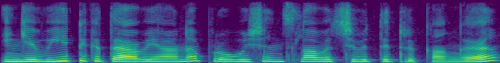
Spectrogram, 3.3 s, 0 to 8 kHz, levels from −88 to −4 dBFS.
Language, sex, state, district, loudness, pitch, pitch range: Tamil, female, Tamil Nadu, Nilgiris, -19 LUFS, 230 Hz, 215-250 Hz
